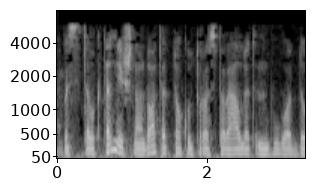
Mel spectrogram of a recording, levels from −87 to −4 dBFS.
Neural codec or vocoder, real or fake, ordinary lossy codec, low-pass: codec, 16 kHz, 4 kbps, FunCodec, trained on LibriTTS, 50 frames a second; fake; MP3, 24 kbps; 7.2 kHz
